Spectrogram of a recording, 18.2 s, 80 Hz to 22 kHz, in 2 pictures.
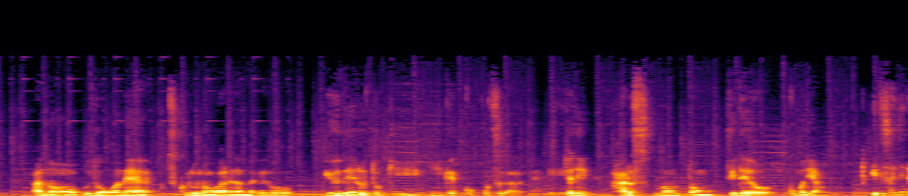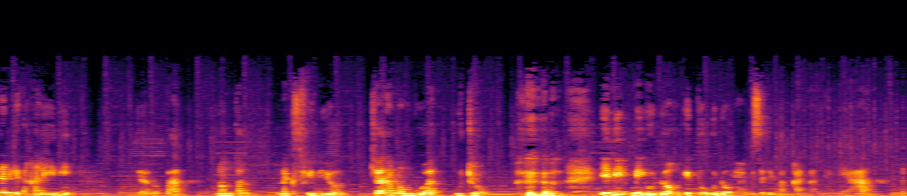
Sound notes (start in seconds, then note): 14.4 laughs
